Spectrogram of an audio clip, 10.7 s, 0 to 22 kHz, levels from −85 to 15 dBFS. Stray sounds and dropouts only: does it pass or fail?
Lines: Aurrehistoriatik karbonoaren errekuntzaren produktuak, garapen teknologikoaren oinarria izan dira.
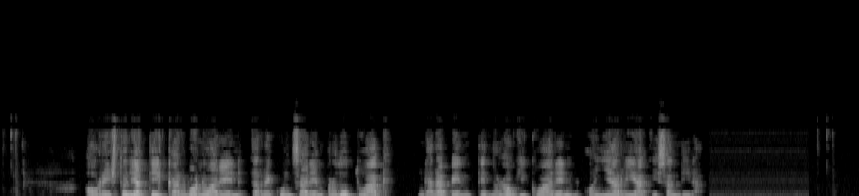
pass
